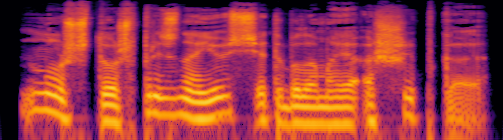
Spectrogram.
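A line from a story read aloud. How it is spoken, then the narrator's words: Calm drawl. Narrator (Russian): спокойно протянул граф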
